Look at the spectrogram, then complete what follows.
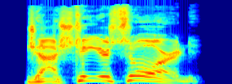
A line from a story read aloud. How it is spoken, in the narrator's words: Blade yelled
